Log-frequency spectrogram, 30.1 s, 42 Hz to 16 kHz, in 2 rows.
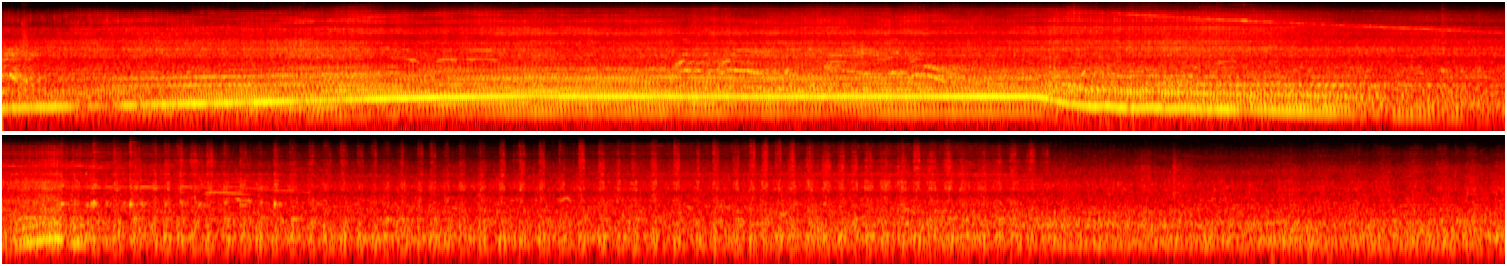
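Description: A 1999 Ford diesel pickup pulling under full throttle. Its engine climbs in pitch, holds high and steady for several seconds, then drops away about 11 seconds in as the driver lets off. A thin high whistle, typical of a turbocharger, rises with the revs and slides down after it.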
